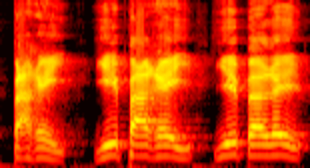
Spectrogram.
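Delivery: loud, high heckling from the back; loud, high-pitched mock exclamation; imitated heckler. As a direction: call out excitedly, mimicking an amazed onlooker. Acts out woman heckling from behind.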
